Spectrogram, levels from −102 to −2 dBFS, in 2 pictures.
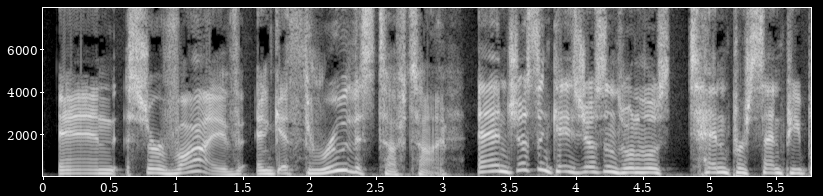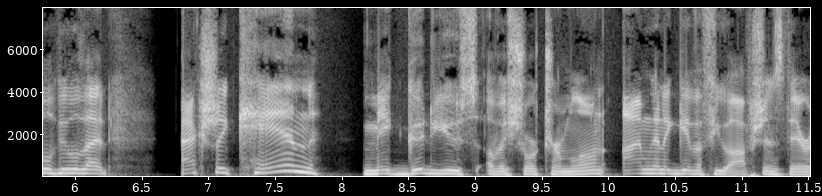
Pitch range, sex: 135-185 Hz, male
